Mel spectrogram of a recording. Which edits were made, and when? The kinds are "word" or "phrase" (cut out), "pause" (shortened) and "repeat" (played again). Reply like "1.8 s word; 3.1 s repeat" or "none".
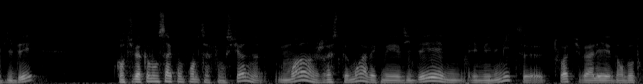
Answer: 2.0 s word; 2.7 s pause; 4.0 s word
